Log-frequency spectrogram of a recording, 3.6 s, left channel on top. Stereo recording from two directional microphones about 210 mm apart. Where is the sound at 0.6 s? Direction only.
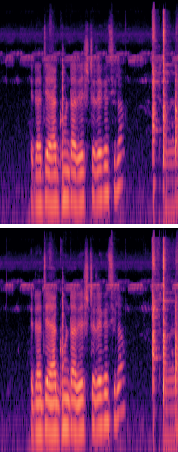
35° right (ahead or behind).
